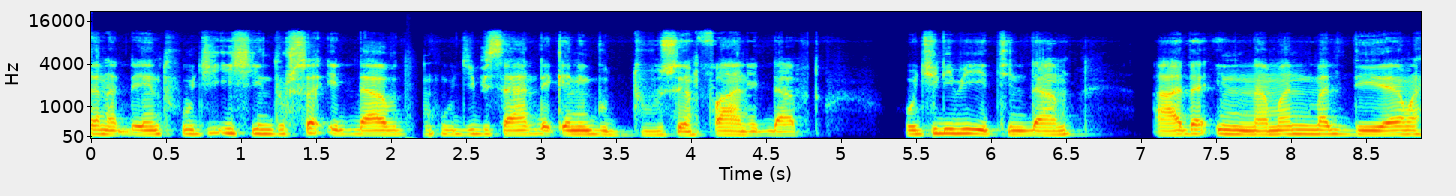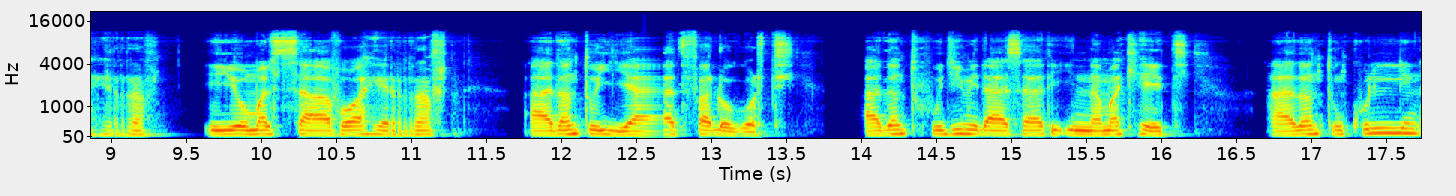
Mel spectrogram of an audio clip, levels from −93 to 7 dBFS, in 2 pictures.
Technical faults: burst of packet loss; long network dropout

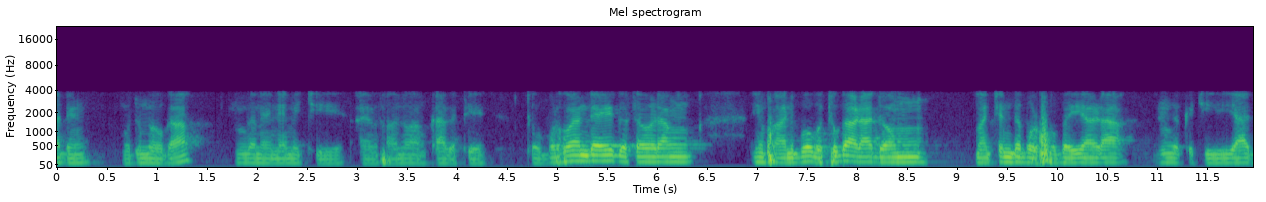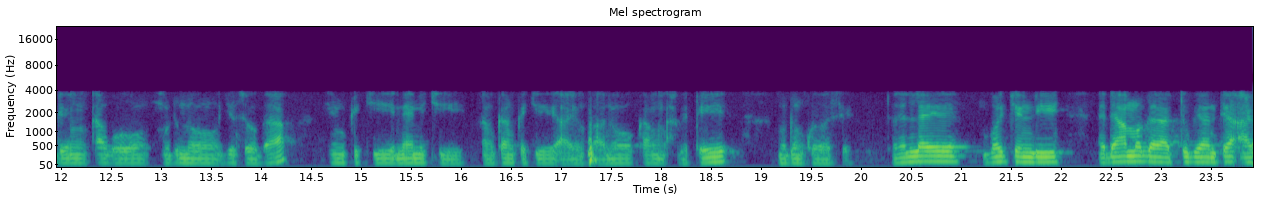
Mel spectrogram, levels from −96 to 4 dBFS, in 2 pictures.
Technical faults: AMR narrowband mobile codec

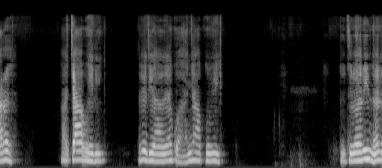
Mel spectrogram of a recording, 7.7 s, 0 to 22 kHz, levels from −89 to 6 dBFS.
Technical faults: HE-AAC compression

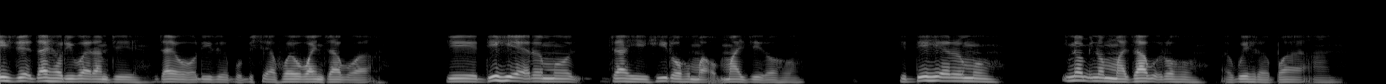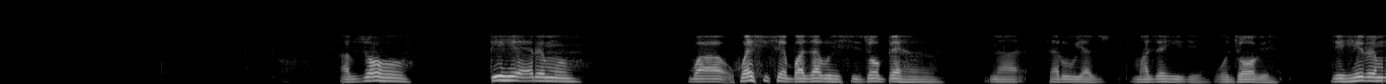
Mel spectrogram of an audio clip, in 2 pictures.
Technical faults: none

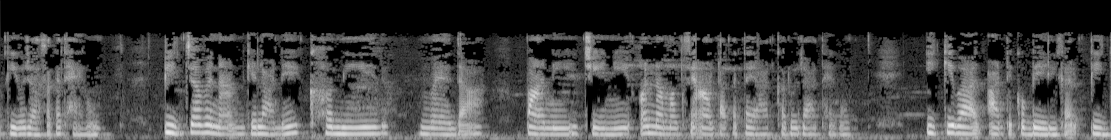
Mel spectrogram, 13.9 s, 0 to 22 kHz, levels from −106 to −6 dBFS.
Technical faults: MP3 compression

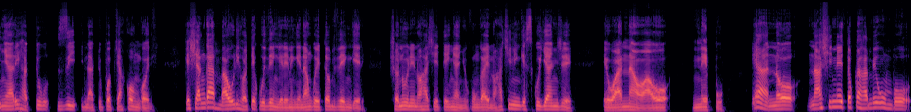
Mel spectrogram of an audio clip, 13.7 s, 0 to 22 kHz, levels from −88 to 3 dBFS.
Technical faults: Opus compression

